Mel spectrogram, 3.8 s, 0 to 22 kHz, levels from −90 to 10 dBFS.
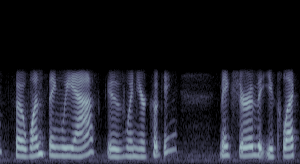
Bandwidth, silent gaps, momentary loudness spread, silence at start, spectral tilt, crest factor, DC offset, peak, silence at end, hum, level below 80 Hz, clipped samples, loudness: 3.9 kHz; none; 8 LU; 0 s; -9 dB/octave; 18 dB; under 0.1%; -8 dBFS; 0.05 s; none; -70 dBFS; under 0.1%; -26 LUFS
